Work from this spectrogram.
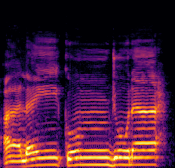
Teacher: لازم اسمع صوت الميم المظهره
